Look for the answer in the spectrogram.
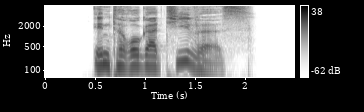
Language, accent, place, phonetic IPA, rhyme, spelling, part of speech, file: German, Germany, Berlin, [ˌɪntɐʁoɡaˈtiːvəs], -iːvəs, interrogatives, adjective, De-interrogatives.ogg
- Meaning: strong/mixed nominative/accusative neuter singular of interrogativ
